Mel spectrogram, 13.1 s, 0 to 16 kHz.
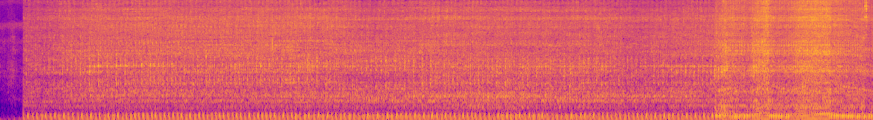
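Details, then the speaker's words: Honda Hornet 160R single-cylinder after timing chain, sprocket and tensioner replacement for engine noise: even idle with steady low thumping, no top-end rattle, clean quick rev at end; sound now smooth. "Tensioner മാറിയതിനുശേഷം വലിയ കുഴപ്പങ്ങളൊന്നുമില്ല ട്ടോ അപ്പൊ വണ്ടിക്ക് ഈ sound കാര്യങ്ങളൊക്കെ smooth ആയിട്ടുണ്ട്."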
